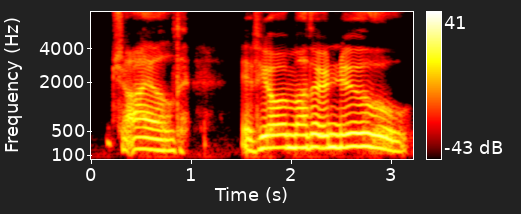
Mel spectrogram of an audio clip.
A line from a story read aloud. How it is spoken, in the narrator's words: groans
